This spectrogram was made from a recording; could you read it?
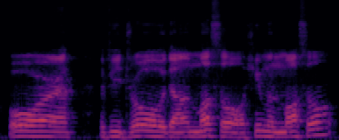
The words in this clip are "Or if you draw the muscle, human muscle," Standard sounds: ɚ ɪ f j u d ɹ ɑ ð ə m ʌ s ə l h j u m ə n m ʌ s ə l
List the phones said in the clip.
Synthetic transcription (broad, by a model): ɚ ɪ f j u d ɹ ɑ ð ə m ʌ s l h j u m ə n m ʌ s l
